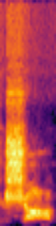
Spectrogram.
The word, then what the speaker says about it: Schaub: Where's Brendan Schwab from? It's Schaub. You have to say his name right.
